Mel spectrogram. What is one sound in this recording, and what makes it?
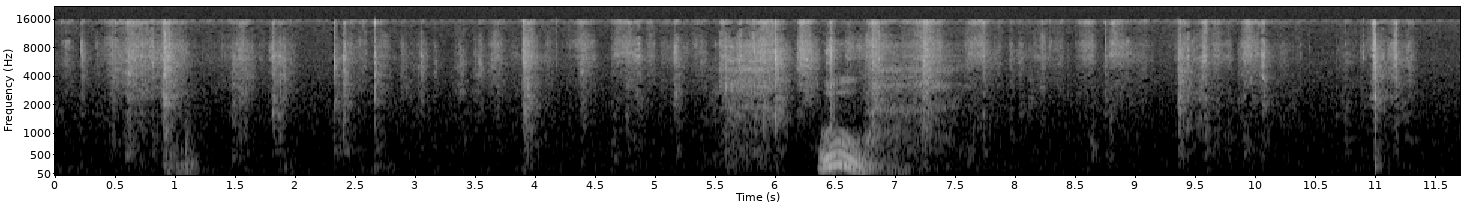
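Playing cards shuffle and slide softly in a pair of hands.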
